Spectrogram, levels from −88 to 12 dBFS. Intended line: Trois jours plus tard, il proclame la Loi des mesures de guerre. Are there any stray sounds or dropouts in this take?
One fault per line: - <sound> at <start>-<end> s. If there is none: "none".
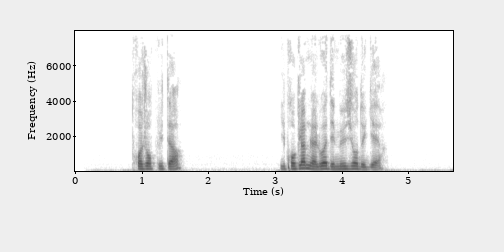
none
